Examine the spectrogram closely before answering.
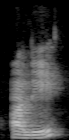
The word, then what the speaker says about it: aller: So, aller, A-E, two syllables, two vowels, two syllables. After E, R is silent.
